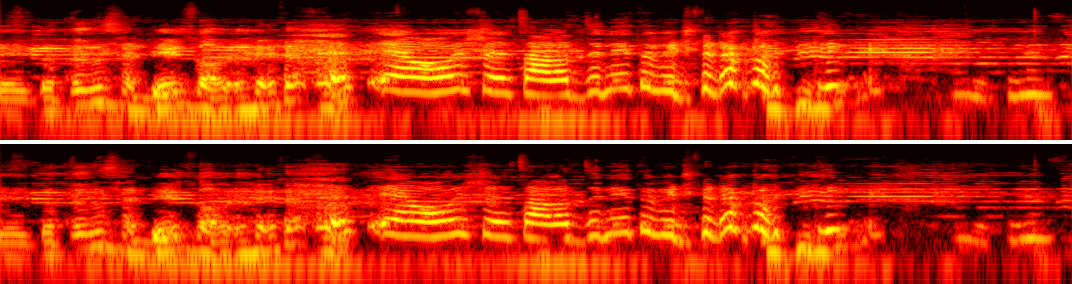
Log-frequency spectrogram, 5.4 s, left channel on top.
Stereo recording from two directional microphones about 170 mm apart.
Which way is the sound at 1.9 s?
10° left (ahead or behind).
